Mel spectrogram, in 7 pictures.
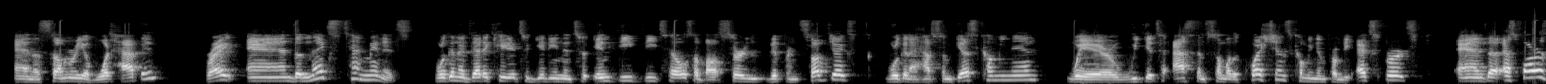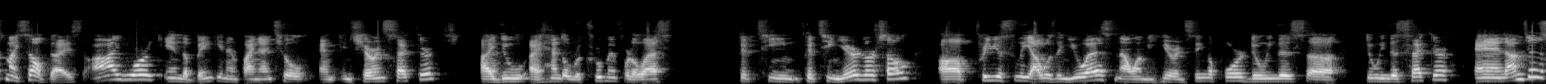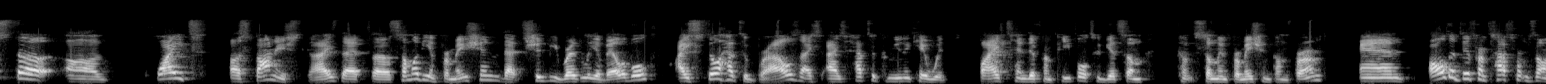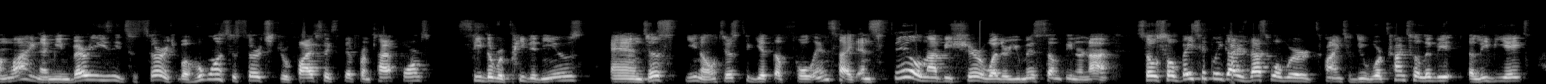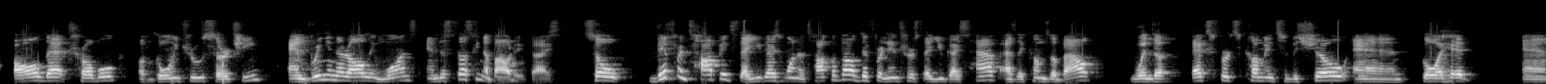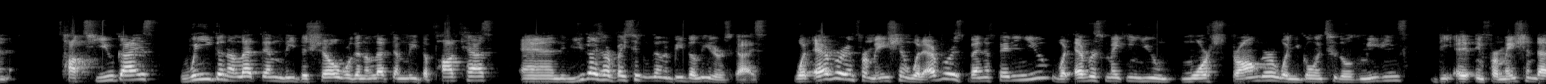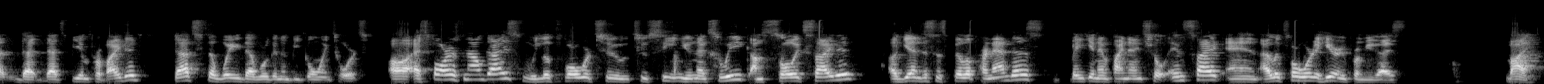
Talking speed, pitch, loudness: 190 wpm, 185 Hz, -15 LUFS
